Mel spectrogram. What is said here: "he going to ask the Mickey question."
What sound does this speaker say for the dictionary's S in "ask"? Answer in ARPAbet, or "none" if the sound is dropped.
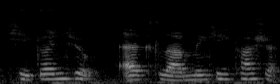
none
